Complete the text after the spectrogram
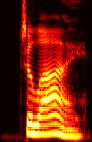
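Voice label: "july", English, female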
